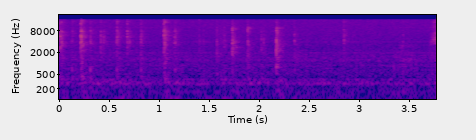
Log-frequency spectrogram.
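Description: Quick, faint clicks of keys on a computer keyboard as Python code is typed, an uneven rapid patter heard close with no talk.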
